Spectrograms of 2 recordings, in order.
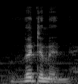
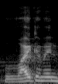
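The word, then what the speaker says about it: vitamin: देखिए, अगला शब्द है विटामिन, या फिर वाइटामिन भी कह सकते हैं। ब्रिटिश थोड़ा विटामिन कहते हैं, अमेरिकन्स वाइटामिन कहते हैं। हम क्या कहते हैं? हम केमिस्ट के पास जाके कहते हैं विटामिन है। सो विटामिन इसकी बहुत ही गलत प्रोनाउंसिएशन है, या तो विटामिन कह लीजिए या फिर वाइटामिन कह लीजिए।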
